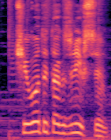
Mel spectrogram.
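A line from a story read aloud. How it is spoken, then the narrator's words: Flat, toneless voice. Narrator (Russian): бесцветным голосом сказал Инскип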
